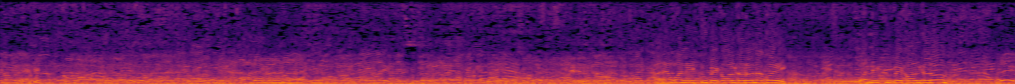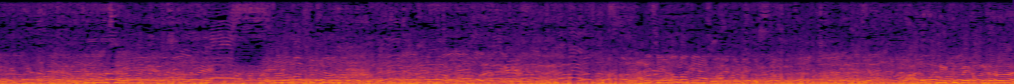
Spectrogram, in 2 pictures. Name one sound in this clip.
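A crowd of young men sing and chant loudly together in a packed, echoing space.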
